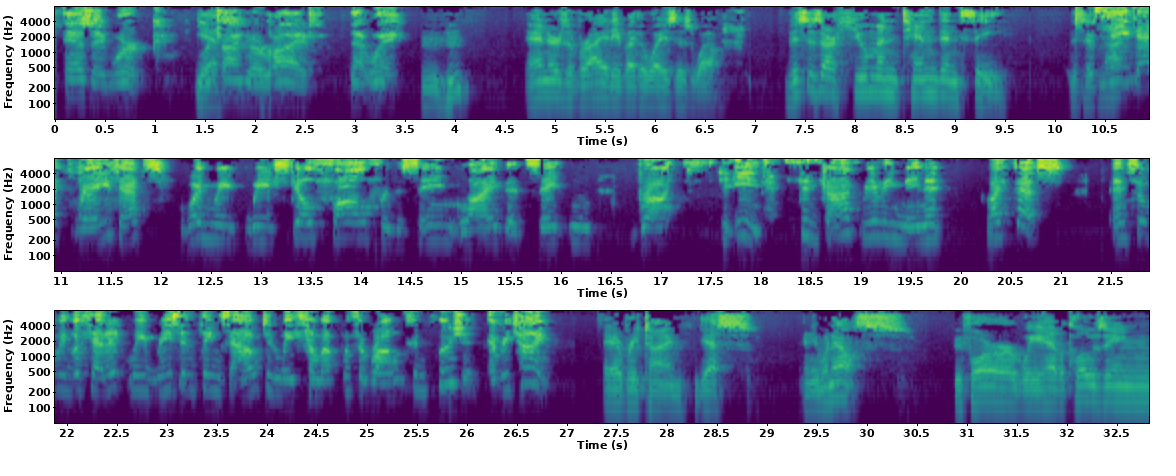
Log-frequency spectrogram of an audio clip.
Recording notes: This was our 13th Zoom meeting.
